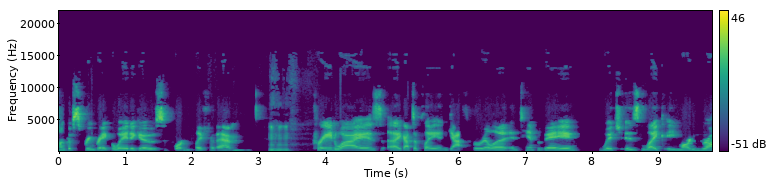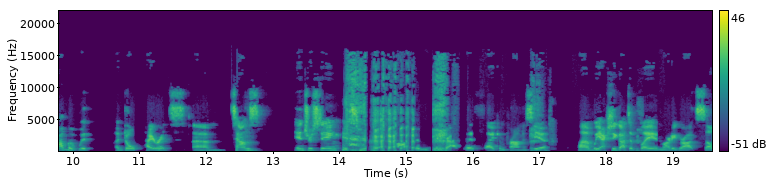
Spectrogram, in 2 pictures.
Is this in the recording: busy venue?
no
